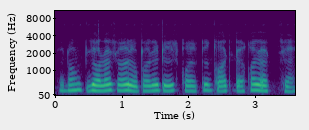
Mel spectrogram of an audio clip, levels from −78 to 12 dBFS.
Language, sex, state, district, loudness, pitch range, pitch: Bengali, female, West Bengal, Paschim Medinipur, -24 LUFS, 195-220 Hz, 210 Hz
